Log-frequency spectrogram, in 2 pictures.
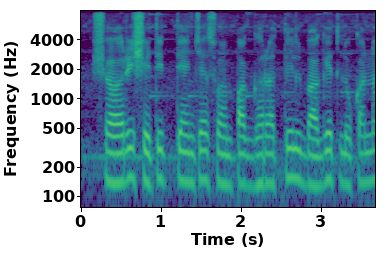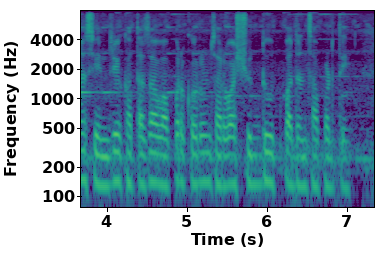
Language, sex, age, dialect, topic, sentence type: Marathi, male, 51-55, Standard Marathi, agriculture, statement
